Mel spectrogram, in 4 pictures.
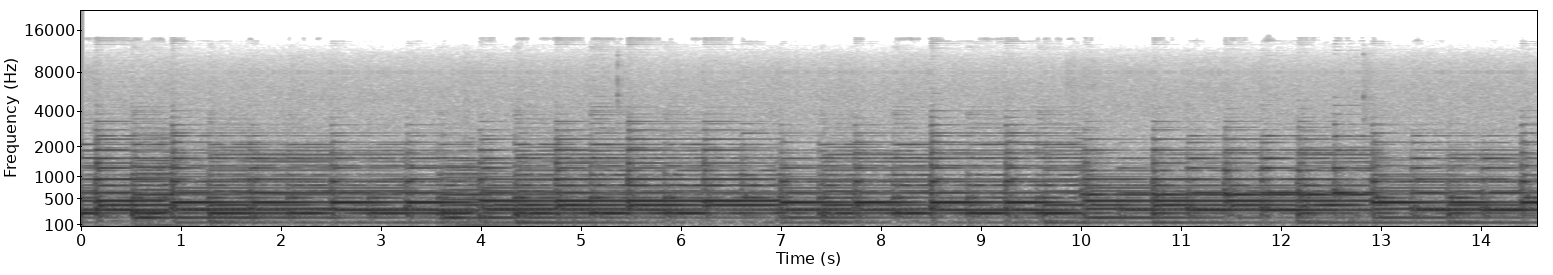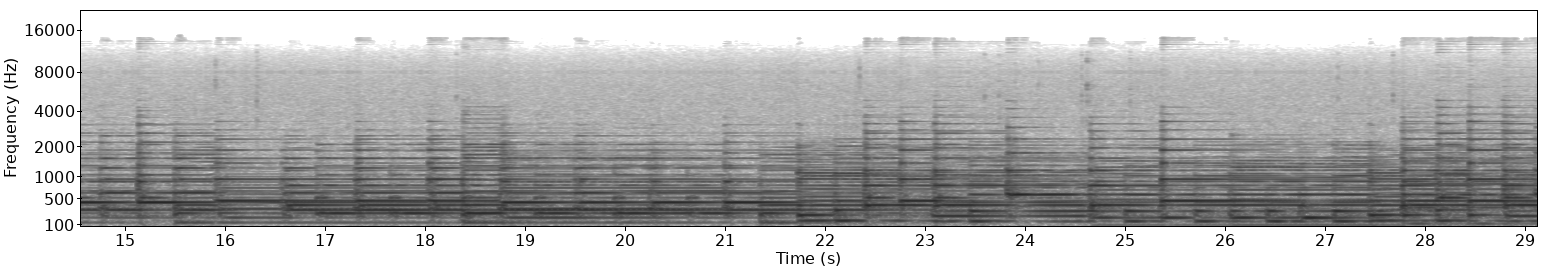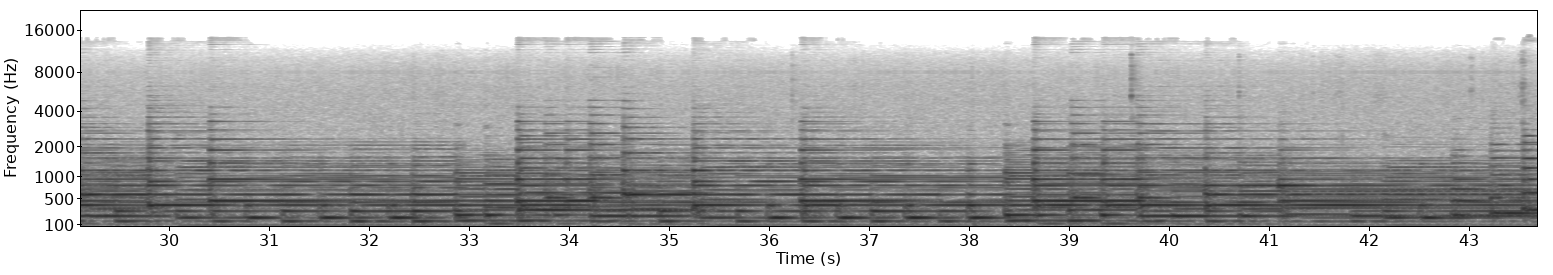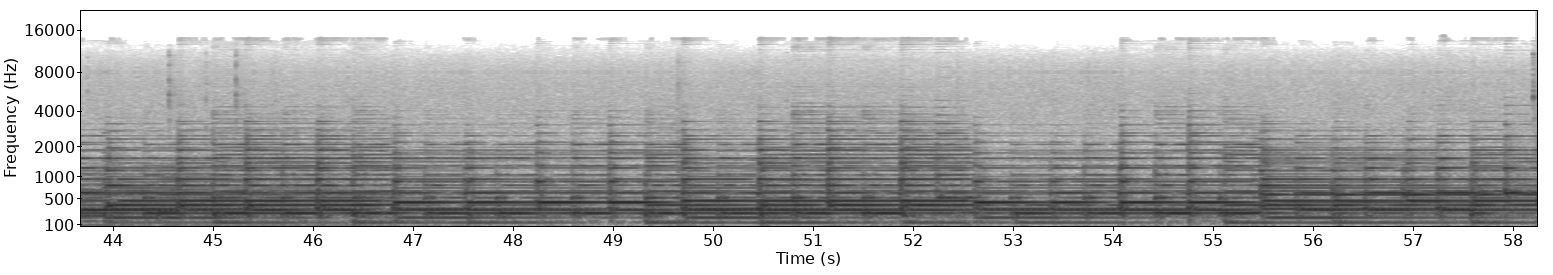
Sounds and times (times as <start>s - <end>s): Piano: 0.0s - 58.2s.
